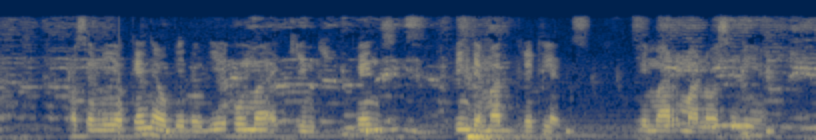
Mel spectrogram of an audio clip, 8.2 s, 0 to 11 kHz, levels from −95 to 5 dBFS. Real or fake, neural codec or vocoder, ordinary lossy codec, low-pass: real; none; Opus, 64 kbps; 7.2 kHz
